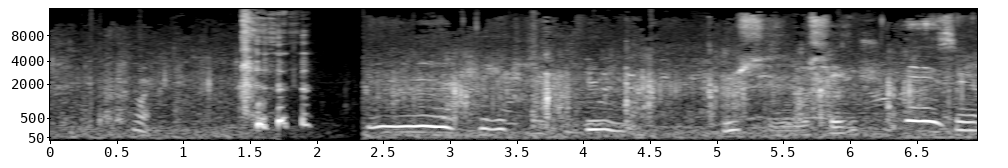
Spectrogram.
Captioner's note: laughs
